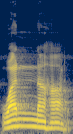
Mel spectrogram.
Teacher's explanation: alif lam asyamsiyah wan nahar, maka alif sukut wa kadzalika lam jatuh, tidak dibaca alif lam, langsung kepada nun musyaddadah wan nahar, tidak wal nahar.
